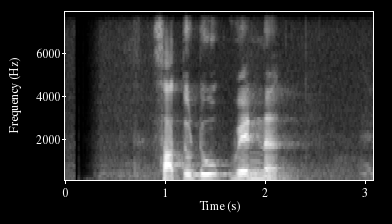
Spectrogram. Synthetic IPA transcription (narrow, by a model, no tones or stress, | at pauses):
sat̪uʈuʋenːə̰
